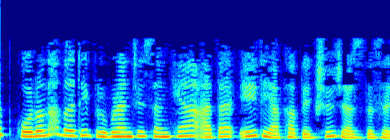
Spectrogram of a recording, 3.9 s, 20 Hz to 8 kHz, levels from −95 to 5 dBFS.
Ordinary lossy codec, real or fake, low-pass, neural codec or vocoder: MP3, 24 kbps; fake; 7.2 kHz; codec, 16 kHz, 0.5 kbps, FunCodec, trained on LibriTTS, 25 frames a second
